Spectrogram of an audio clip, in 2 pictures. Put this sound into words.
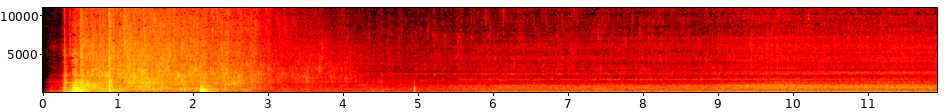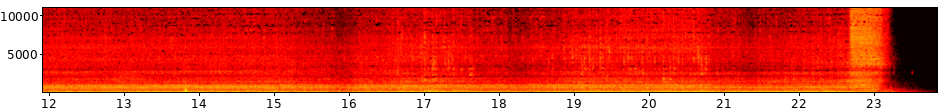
toilet chain and flushing
At first there are the sound of the button that actions the chain and then the toilet flushing. The latter sounds as white noise filtered with a high-pass filter.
